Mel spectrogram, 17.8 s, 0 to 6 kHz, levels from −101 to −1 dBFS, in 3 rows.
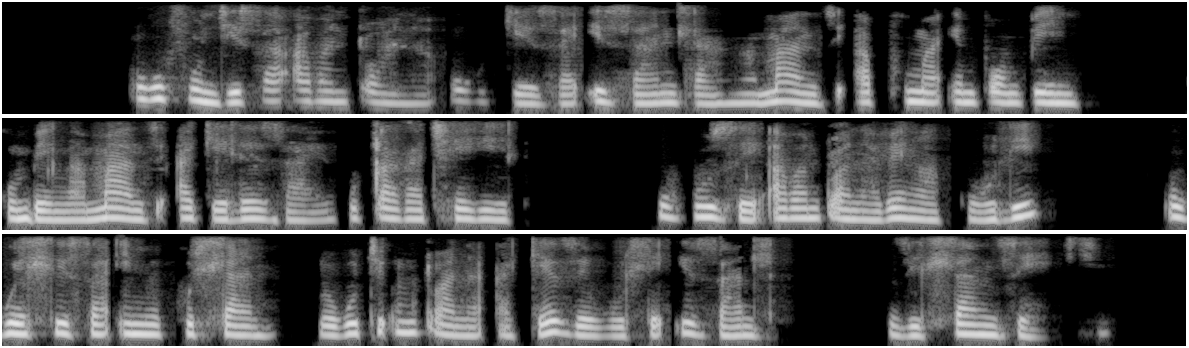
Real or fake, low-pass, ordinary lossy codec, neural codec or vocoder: real; 5.4 kHz; AAC, 32 kbps; none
